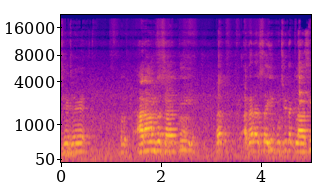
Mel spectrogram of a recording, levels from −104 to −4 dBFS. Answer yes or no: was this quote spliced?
no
